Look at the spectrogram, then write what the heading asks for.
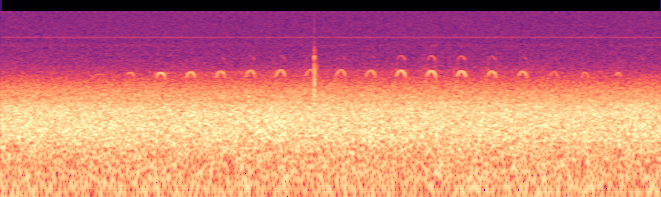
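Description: A bird calling a long run of short, clear, arched notes, about three a second, swelling and then fading over about five seconds, over a steady background hiss.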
